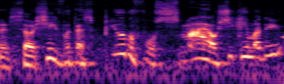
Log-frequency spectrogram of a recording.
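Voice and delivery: ordinary delivery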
